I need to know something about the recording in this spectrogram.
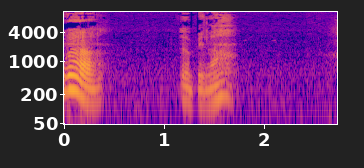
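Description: A woman speaks calmly and briefly nearby.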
